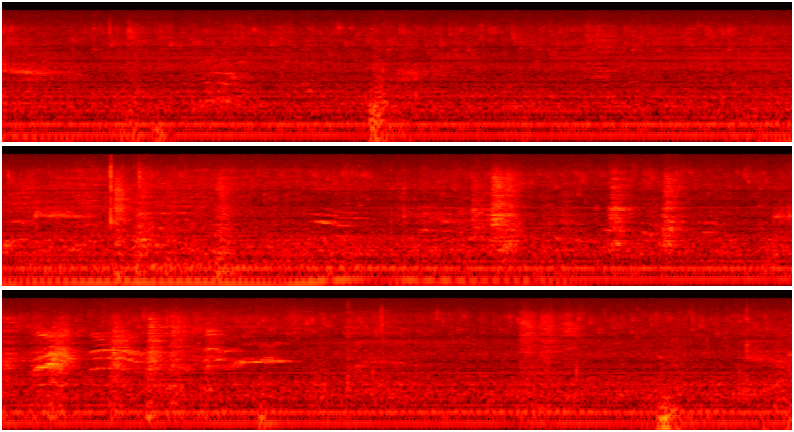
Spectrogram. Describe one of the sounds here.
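An aquarium air pump hums steadily.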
